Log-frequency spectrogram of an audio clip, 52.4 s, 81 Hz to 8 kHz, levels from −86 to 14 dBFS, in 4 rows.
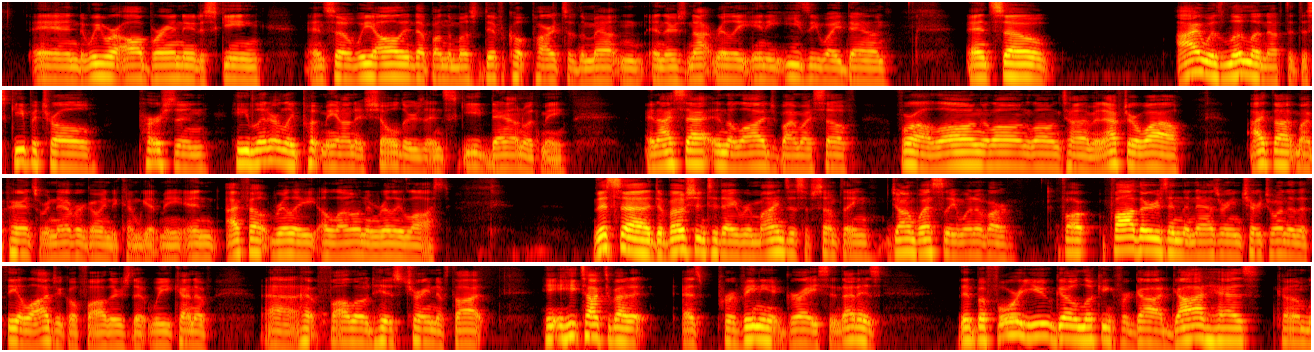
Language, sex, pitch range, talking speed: English, male, 115-140 Hz, 165 wpm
